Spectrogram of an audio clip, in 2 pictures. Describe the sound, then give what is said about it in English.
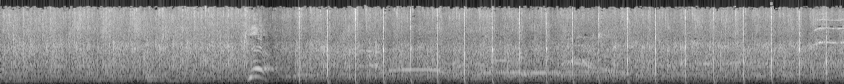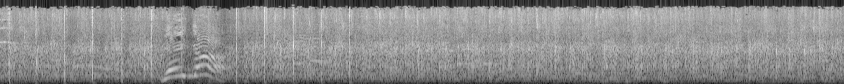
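An audience bursts into sustained, dense applause to God for several seconds, with scattered cheers and whoops rising above the steady clapping and a few shouted voices mixed in. “Wouldn't it be cool if someday, I realize we probably wouldn't do it, to be with a group of people who are so excited about God that when the Bible says, on your feet now, applaud God, we actually did that.”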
